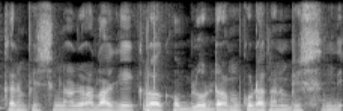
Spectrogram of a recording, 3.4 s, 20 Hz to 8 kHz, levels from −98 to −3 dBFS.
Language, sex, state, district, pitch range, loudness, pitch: Telugu, male, Andhra Pradesh, Sri Satya Sai, 110-115 Hz, -19 LUFS, 115 Hz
